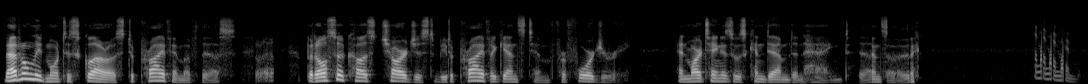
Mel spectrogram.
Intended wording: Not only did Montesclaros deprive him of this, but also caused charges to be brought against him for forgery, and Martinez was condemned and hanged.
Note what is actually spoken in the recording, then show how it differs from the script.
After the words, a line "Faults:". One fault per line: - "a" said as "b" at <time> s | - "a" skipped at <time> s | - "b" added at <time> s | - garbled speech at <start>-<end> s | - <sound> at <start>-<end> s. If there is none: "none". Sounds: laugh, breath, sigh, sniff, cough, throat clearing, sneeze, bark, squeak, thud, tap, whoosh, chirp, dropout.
Not only Montesclaros deprive him of this, but also caused charges to be deprive against him for forgery, and Martinez was condemned and hanged. [garbled]
Faults:
- "did" skipped at 0.4 s
- laugh at 2.6-2.7 s
- "brought" said as "deprive" at 4.4 s
- garbled speech at 8.6-9.2 s
- chirp at 10.3-10.8 s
